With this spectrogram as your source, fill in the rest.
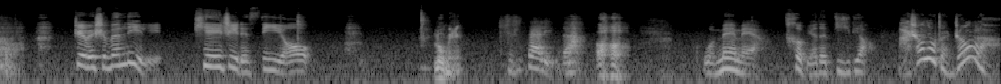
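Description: A second woman speaks politely in reply.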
